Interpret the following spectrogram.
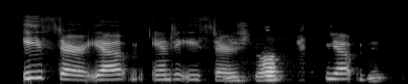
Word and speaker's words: Easter: Angie Easter. Easter. Yep. I could have sworn on your Instagram page I see the Mester. It's my middle initial, Angie M. Easter.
